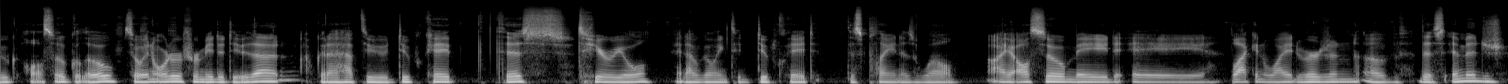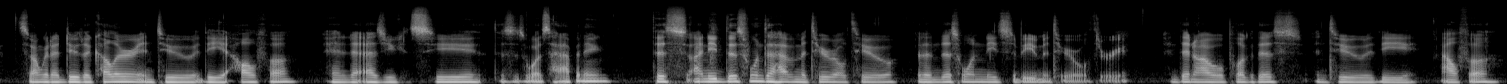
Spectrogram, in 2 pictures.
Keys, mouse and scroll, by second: 0.9-1.9 scroll up 15, 2.1 scroll, 6.2 click, 6.6 click, 6.6-7.3 scroll, 7.3 d, 8.3 Escape, 8.3-9.3 scroll, 9.7 click, 12.8 click, 13.6 click, 17.0 click, 18.2 click, 18.2 g, 19.4 middle click, 20.2 middle click, 21.2 scroll, 21.3 click, 24.2 click, 29.4 click.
